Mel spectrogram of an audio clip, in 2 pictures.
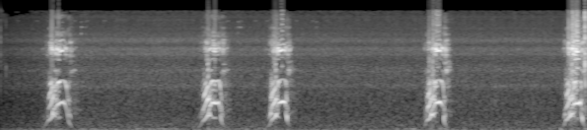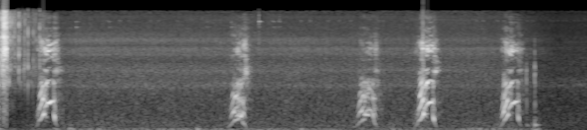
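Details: Basset Hound crab hunting on the South African coast; single loud barks at uneven intervals of one to two seconds, about ten in all, over steady low background rumble.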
